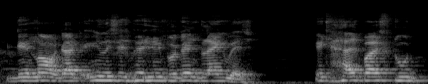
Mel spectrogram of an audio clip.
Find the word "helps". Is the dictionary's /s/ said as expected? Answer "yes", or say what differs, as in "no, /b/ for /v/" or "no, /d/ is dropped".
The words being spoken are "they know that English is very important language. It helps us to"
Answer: no, /s/ is dropped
